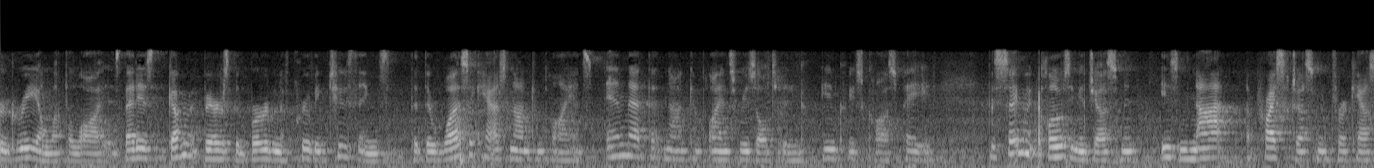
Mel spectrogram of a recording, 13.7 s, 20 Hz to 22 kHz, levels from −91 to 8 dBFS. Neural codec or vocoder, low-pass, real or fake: codec, 16 kHz, 8 kbps, FunCodec, trained on Chinese and English, 25 frames a second; 7.2 kHz; fake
